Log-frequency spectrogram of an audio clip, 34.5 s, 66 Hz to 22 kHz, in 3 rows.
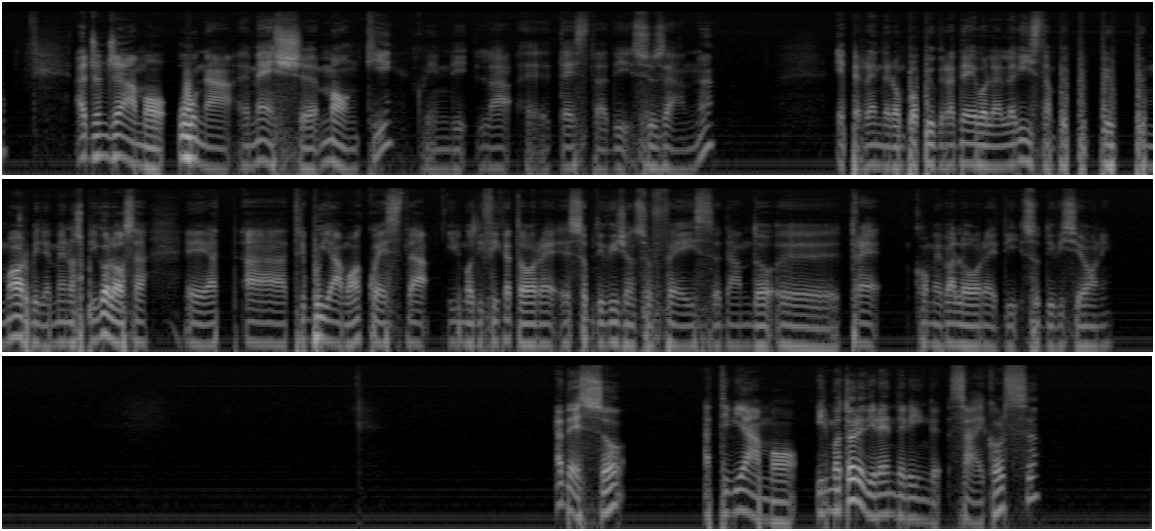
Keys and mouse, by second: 1.4 shift+a, 4.4 middle click, 7.3-12.5 middle drag, 12.5-14.3 drag, 14.3 middle click, 15.7-17.5 drag, 18.7-21.0 drag, 22.3-23.6 drag, 23.6-27.6 middle drag, 30.3-32.1 drag.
